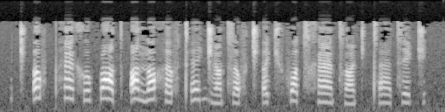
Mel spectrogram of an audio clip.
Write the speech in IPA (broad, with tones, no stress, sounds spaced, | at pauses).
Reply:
t͡ʃʼ ʌ˦˥ f pʰ ɛ̃˥˩ x ʊ˧ p ɑ˥˩ t͡sʼ ɑ˥˩ n ɒ˦˥ h ɜ˩˧ f tʼ ɛ̤˦˥ d͡ʒ ɑ̃˩˧ t͡s ʌ˩˧ f t͡ʃʼ ʌ˧ t͡ʃ f ɒ˦˥ t͡s x æ̃˧ t͡s ɑ̃˩˧ t͡ʃ tʼ æ̤˧ t͡s ɪ˧ t͡ʃ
